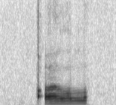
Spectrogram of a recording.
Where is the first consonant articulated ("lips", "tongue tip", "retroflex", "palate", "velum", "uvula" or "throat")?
uvula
